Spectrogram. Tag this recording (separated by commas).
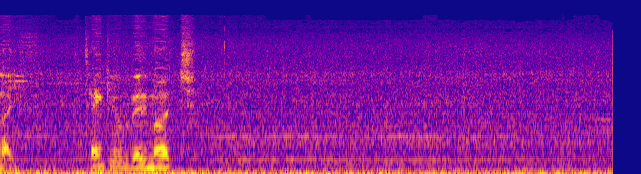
Motor vehicle (road), Vehicle, Speech, Car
